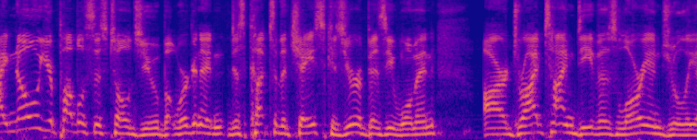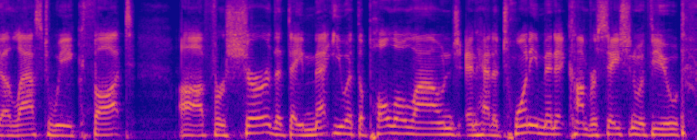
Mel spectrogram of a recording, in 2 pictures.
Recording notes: listeners call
